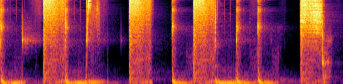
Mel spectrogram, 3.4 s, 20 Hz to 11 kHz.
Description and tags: Drums loop 140BMP DakeatKit-02
made by Battery 3 of NI
drums, 140bpm, loop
